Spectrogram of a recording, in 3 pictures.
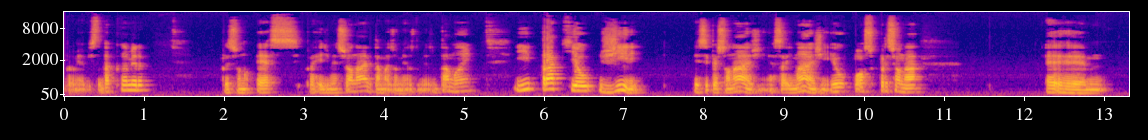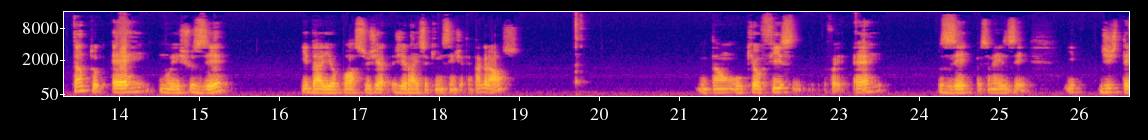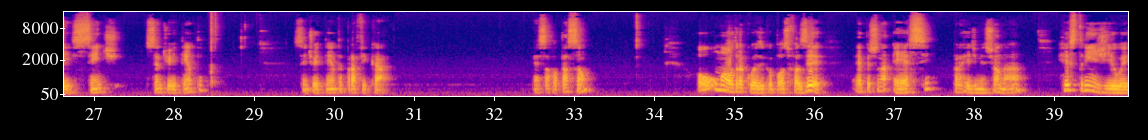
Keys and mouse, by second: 0.1 click, 2.0 s, 2.8 click, 3.0 g, 4.6 click, 14.0 r, 14.9 z, 18.0 1, 18.1 8, 18.4 0, 19.7 Return, 21.4 middle click, 23.2 r, 24.2 z, 26.9 1, 27.2 8, 27.4 0, 28.5 Return, 29.4-32.3 middle drag, 34.7 click, 37.7 s.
